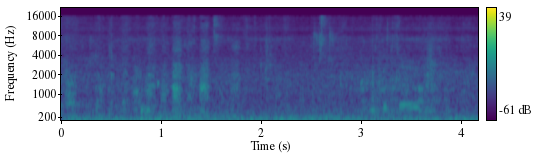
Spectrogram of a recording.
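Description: An Alaskan malamute panting softly, close to the microphone.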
